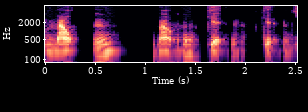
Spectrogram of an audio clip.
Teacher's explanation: instead of doing a flapped d um we're actually gonna do a stop t um a glottal stop t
